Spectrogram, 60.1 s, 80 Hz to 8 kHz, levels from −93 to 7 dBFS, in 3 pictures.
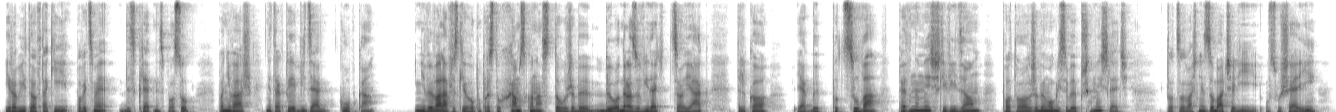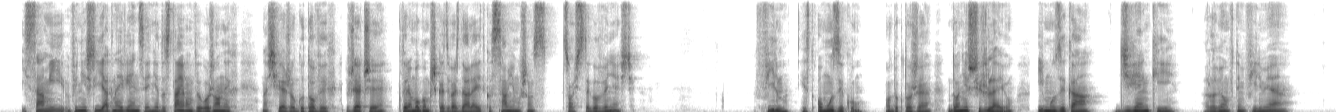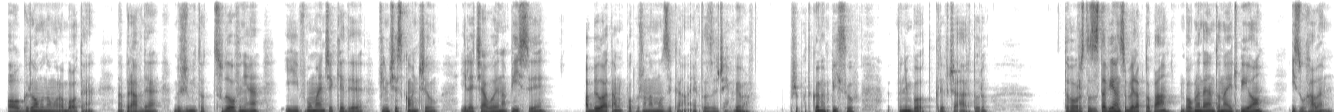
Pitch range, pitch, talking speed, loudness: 95-110 Hz, 100 Hz, 130 wpm, -24 LUFS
